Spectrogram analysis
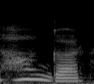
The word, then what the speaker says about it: hunger: There is a difference, guys, between hanger and hunger. Hunger with HU is about being hungry, but here we have HA, hanger.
